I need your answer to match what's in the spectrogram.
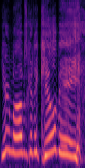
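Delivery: piercing scream, very high and very loud. Telling a drowning story, acting out the mother's friend screaming: imitating someone screaming. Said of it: "and she was screaming".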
